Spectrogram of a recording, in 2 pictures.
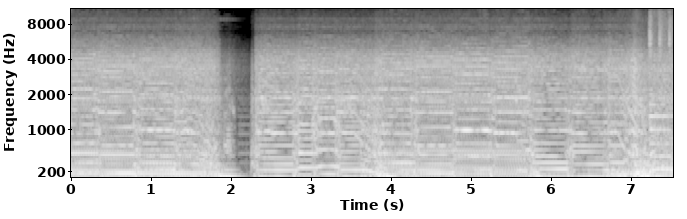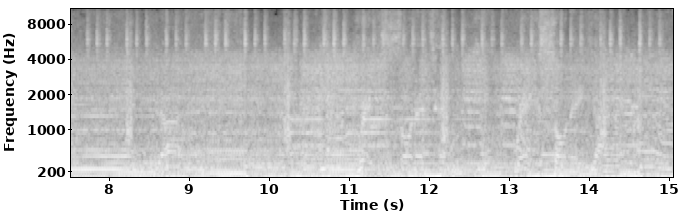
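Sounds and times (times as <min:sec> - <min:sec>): plucked guitar melody: 0:00.0 - 0:15.0
heavy bass beat with high ticks: 0:07.2 - 0:15.0.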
